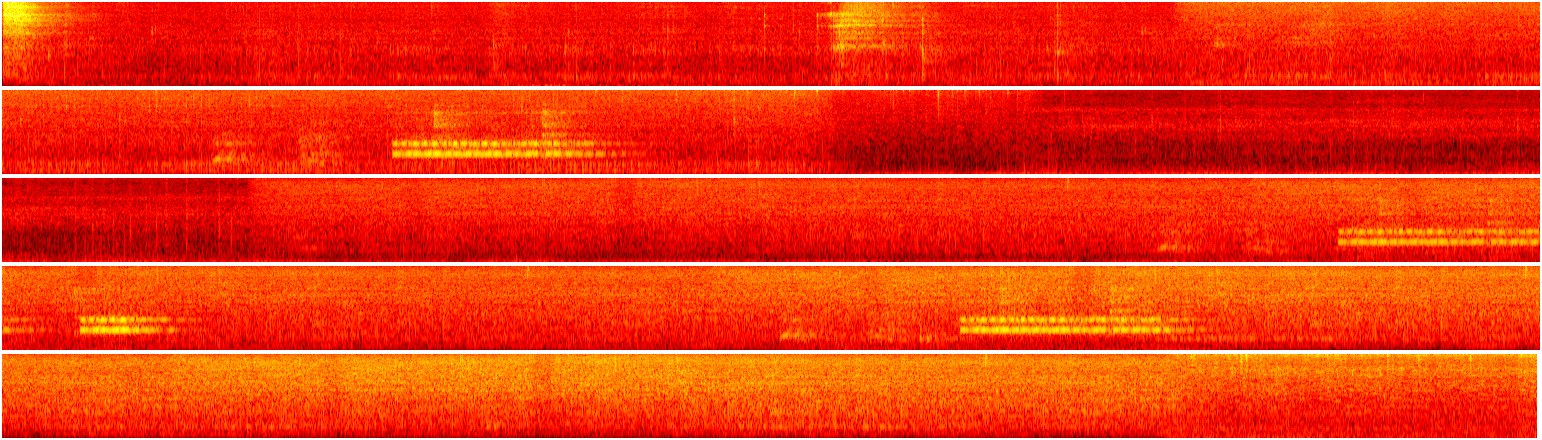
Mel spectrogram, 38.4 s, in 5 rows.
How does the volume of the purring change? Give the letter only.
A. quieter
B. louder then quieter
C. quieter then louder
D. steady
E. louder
C.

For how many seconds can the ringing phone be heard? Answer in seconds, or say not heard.
7 s.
